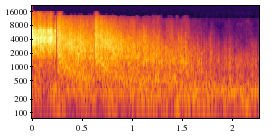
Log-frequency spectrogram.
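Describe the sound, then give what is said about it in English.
A loud thunderclap bursts in at full strength and rolls on as a heavy, sustained rumble, its crackling upper edge gradually fading while the deep boom carries through. No voices. “What, no thunder for her?”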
